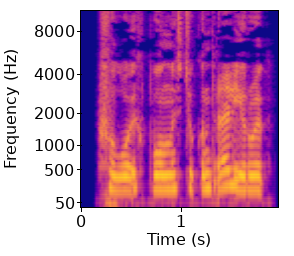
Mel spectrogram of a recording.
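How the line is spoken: Snort. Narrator (Russian): хмыкнул Морис

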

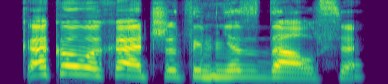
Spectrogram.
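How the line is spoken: Question after laughing. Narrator (Russian): Отсмеявшись, спросил ледяной

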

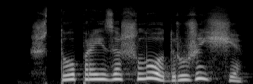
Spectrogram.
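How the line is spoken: Soft gentle question. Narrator (Russian): мягко спросил Дзирт

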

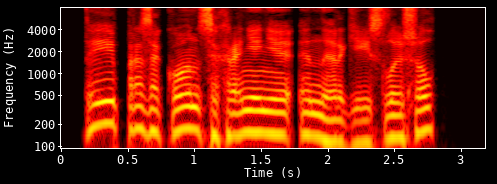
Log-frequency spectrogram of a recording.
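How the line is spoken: Snort, then speaking. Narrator (Russian): Лев Михайлович хмыкнул и сказал

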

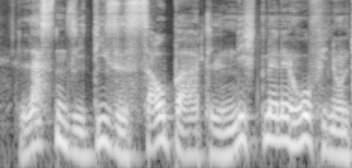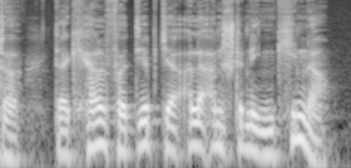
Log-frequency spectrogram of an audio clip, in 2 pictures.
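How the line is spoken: Hissed. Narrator (German): fauchte die Frau Berger

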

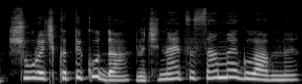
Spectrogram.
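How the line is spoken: Joyful announcement. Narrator (Russian): радостно объявила именинница

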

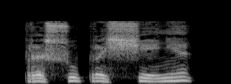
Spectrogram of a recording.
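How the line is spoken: Contemptuous through gritted teeth. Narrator (Russian): Джоанна презрительно скривив губы, процедила

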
